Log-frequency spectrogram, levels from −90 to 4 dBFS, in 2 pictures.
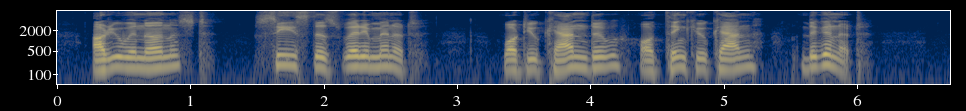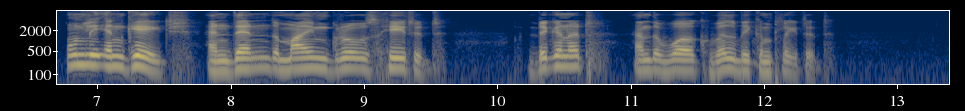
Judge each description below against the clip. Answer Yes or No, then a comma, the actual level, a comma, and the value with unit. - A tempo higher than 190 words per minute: No, average, 150 wpm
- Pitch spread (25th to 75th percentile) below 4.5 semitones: Yes, average, 3.8 semitones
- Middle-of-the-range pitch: Yes, medium, 155 Hz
